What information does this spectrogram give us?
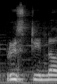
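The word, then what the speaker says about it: Pristina: लिखने में प्रिस्टीना आता है पर इसकी जो प्रोनाउंसिएशन है वो है प्रिस्टीना।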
